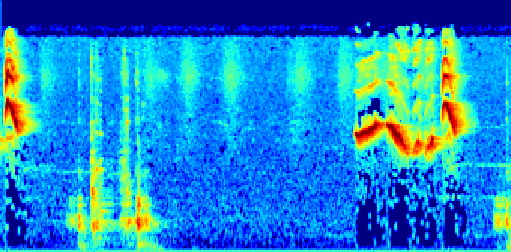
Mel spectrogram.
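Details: Lure recording of an orange-headed thrush singing: a short whistled note at the start, a quiet gap with low knocks, then a loud, warbling, slurred phrase of about one and a half seconds.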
